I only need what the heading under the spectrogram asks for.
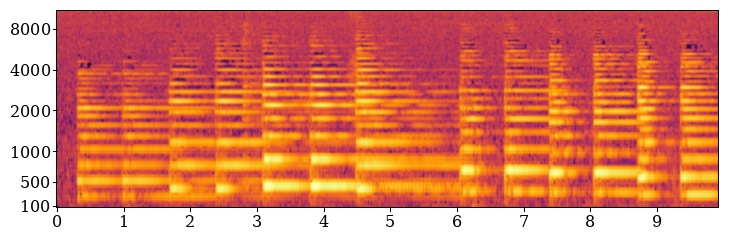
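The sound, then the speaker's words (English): The alphabet song melody played as a slow run of sustained, reedy instrumental notes, each held and evenly spaced, rising in pairs then stepping back down, with no voices. “You're all wrong. It's A, B, C, D, E, F, G. How many of you learned your alphabet by singing it?”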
